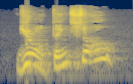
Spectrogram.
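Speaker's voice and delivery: anger in the voice. Man answers Deer, who agreed with Buffalo about his strength, angrily. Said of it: "anger in his voice".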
